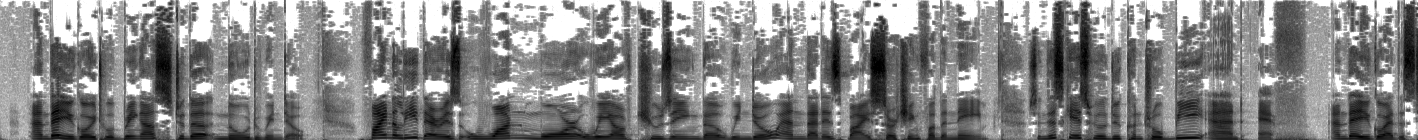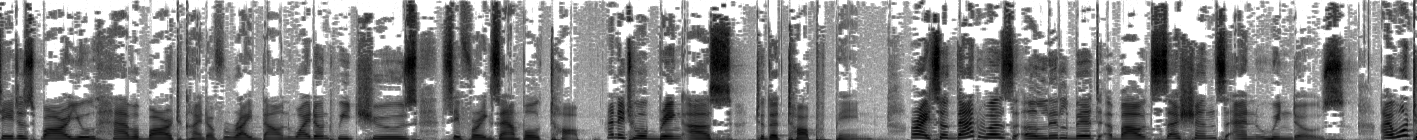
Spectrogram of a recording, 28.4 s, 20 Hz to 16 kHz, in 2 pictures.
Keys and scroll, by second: 11.6 ctrl+b, 12.5 f, 14.9 F1, 18.9-19.9 typing, 20.1 Return.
